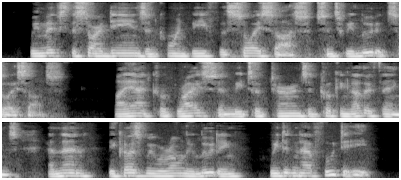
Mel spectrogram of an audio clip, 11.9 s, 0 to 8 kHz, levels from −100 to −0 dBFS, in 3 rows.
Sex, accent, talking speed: male, American, 200 wpm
